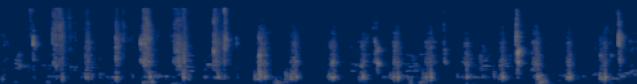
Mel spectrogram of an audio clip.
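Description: A person biting and chewing crisp raw vegetables close to the microphone: many short, irregular crunches and wet mouth sounds.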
